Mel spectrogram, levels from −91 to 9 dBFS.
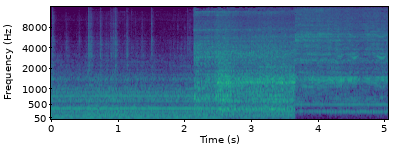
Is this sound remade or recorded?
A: recorded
